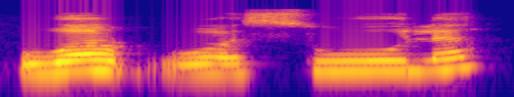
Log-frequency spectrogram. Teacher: व रॉ मोटी पढ़ी जाएगी , सीन में सिटी वाली आवाज होगी, सू वाव मद्दा है,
